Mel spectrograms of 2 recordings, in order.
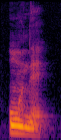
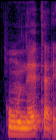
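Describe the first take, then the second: The two takes are said the same way.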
